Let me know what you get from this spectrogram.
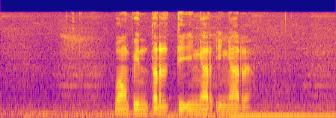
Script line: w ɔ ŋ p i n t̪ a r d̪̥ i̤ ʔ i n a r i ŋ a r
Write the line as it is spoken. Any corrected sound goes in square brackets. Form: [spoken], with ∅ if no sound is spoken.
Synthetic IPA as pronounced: w ɔ ŋ p i n t̪ [ə] r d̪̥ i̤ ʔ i [ŋ] a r i ŋ a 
